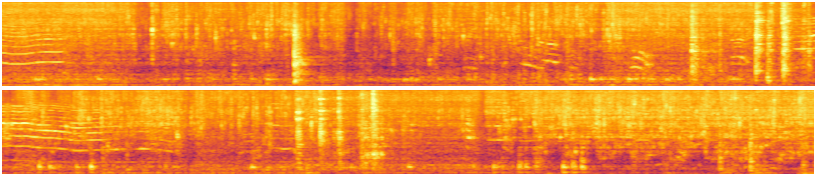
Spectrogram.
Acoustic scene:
kitchen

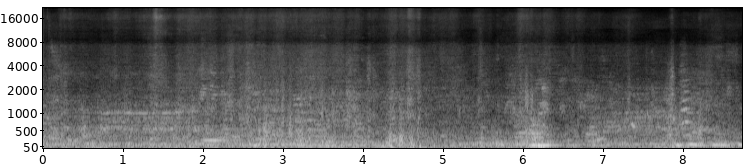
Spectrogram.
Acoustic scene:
elevator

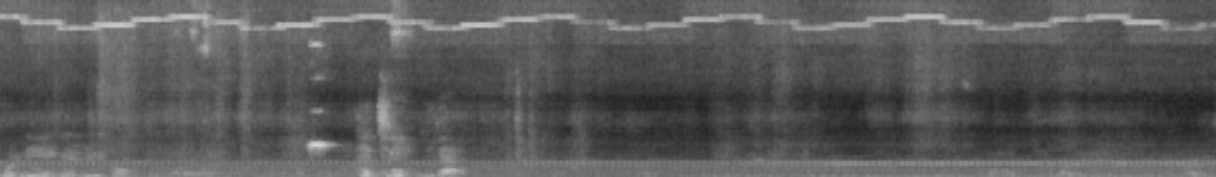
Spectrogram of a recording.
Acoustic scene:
bus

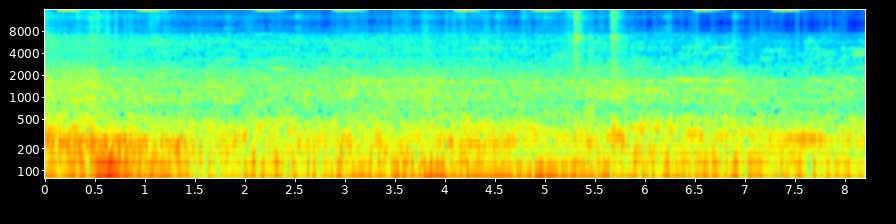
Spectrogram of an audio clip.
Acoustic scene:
bus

